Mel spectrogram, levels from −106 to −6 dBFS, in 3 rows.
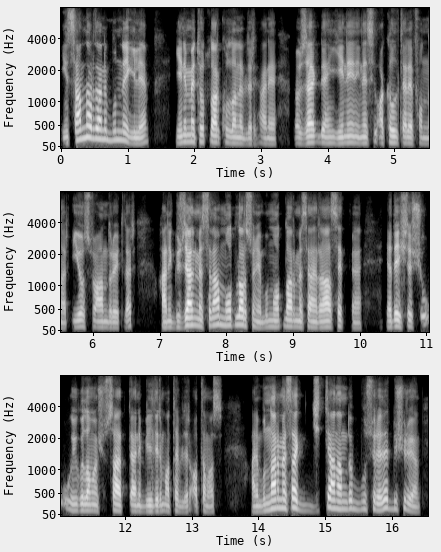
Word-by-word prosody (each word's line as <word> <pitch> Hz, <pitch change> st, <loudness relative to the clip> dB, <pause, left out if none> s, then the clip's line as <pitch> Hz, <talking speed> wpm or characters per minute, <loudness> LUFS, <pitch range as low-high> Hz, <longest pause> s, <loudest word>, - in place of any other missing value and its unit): İnsanlar 195 Hz, -, +3 dB
da, 215 Hz, -, +4 dB
hani, 195 Hz, -4 st, 0 dB
bununla 185 Hz, -2 st, 0 dB
ilgili 115 Hz, 0 st, 0 dB, 0.4 s
yeni 130 Hz, +3 st, 0 dB
metotlar 145 Hz, -1 st, +2 dB
kullanabilir, 120 Hz, -4 st, -4 dB
hani, 110 Hz, -4 st, -4 dB, 0.3 s
özellikle 130 Hz, +2 st, +2 dB
yeni 125 Hz, +1 st, -2 dB
nesil 125 Hz, +8 st, -4 dB
akıllı 130 Hz, -2 st, -1 dB
telefonlar, 115 Hz, -3 st, -4 dB
iOS 130 Hz, 0 st, -4 dB
ve -, -, -3 dB
Android’ler, 115 Hz, -2 st, -3 dB, 0.4 s
hani, 115 Hz, +2 st, +1 dB
güzel 145 Hz, +8 st, +7 dB
mesela 155 Hz, +3 st, +1 dB
modlar 165 Hz, +1 st, +3 dB
sunuyor. 115 Hz, -6 st, -5 dB
Bu 120 Hz, -, -10 dB
modlar 130 Hz, +2 st, +1 dB
mesela 120 Hz, -1 st, -2 dB
rahatsız 120 Hz, +2 st, +3 dB
etme 105 Hz, -5 st, -6 dB, 0.4 s
ya 125 Hz, -, -2 dB
da, 140 Hz, -, +7 dB
işte, 135 Hz, +1 st, +1 dB
şu 350 Hz, -, -5 dB
uygulama 130 Hz, -1 st, -1 dB
şu -, -, -11 dB
saatte, 130 Hz, -2 st, +3 dB
hani, 115 Hz, -2 st, -2 dB
bildirim 120 Hz, +1 st, -3 dB
atabilir, 110 Hz, -2 st, -6 dB
atamaz, -, -, -7 dB, 0.4 s
hani, 110 Hz, +1 st, -4 dB
bunlar 160 Hz, +8 st, +6 dB
mesela 185 Hz, 0 st, +5 dB, 0.2 s
ciddi 115 Hz, -, 0 dB
anlamda 160 Hz, -1 st, +2 dB, 0.2 s
bu 160 Hz, -, -11 dB
süreleri 160 Hz, +4 st, -1 dB
düşürüyor. 115 Hz, -9 st, -4 dB
130 Hz, 165 wpm, -25 LUFS, 120-155 Hz, 0.4 s, güzel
